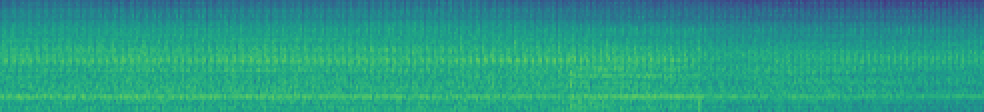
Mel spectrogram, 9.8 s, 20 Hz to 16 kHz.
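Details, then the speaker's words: 2017 Holden Astra, 1.6 petrol turbo B16, first start after replacing cylinder 1's cracked piston (low compression, P0301): steady, even idle with a quick beat, no knocks, misses or horrible noises; normal idle. "Okay, well it's alive, so that's a good thing. There's no horrible noises."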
